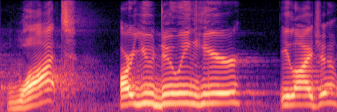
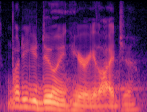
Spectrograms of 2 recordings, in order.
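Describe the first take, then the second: First: God's voice asking. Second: Hushed question. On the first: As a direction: draw it out like a searching call. Voicing God's question, slowed. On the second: God's question, quiet. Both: Acted.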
